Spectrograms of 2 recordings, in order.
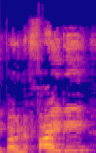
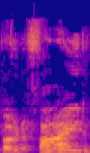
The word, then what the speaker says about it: bona fide: external applications number 15 can be pronounced in two ways the british way is usually bona fide and americans typically say bona fide but they mean the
